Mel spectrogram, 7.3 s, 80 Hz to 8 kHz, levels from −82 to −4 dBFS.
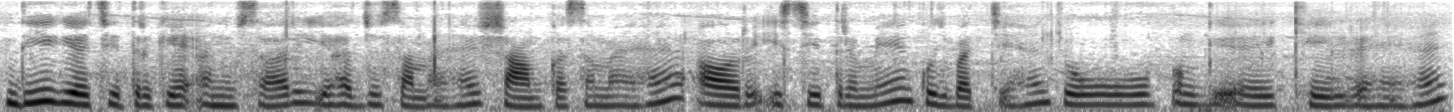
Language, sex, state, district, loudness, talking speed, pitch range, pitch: Hindi, female, Chhattisgarh, Raipur, -19 LUFS, 205 wpm, 200-235 Hz, 220 Hz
